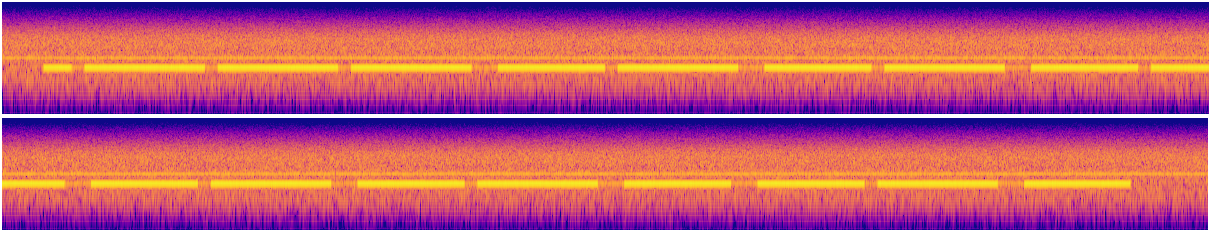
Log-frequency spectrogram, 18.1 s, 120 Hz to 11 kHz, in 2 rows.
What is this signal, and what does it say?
Radio time signal (DCF77), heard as a tone whose level steps once a second, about 780 Hz, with radio static and a steady whistle near 1160 Hz. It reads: 0 0 0 1 0 1 0 1 0 1 0 1 0 1 1 0 1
